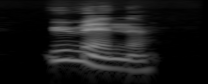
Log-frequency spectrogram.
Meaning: feminine singular of humain
- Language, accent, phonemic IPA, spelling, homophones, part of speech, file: French, France, /y.mɛn/, humaine, humaines, adjective, LL-Q150 (fra)-humaine.wav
